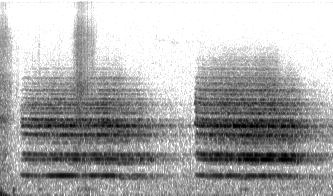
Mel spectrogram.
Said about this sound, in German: Also das ist in der Nähe vom Bahnhof tatsächlich und wenn ein Zug zweimal so energisch pfeift, hat das nichts Gutes zu bedeuten. Meistens.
